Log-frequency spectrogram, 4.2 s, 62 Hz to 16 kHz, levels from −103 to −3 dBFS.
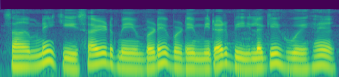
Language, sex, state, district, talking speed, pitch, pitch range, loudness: Hindi, male, Uttar Pradesh, Saharanpur, 155 wpm, 125 Hz, 120-155 Hz, -16 LUFS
